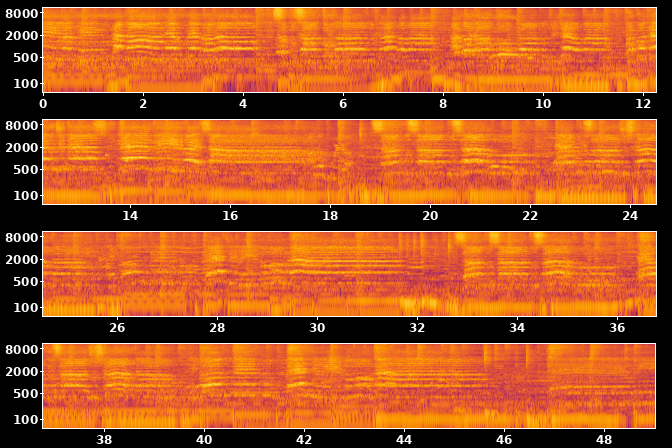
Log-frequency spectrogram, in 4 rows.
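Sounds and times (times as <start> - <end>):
women's choir singing gospel: 0.0 - 49.0
deep bass: 4.7 - 49.0.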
